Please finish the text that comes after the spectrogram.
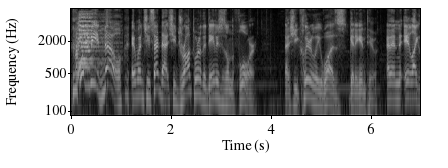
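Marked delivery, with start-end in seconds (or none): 0.0-1.0 retold roommate. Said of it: "'Cause she went".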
